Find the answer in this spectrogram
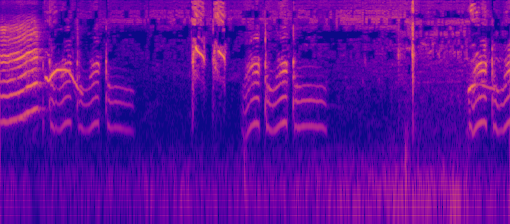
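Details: Green talking pet parrot uttering rapid series of harmonic, speech-like syllables with arching pitch contours, interspersed with sharp high squeaks and brief pauses.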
